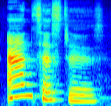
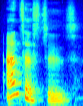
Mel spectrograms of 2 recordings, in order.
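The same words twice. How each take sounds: First: It is said at normal speed. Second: It is said faster.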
